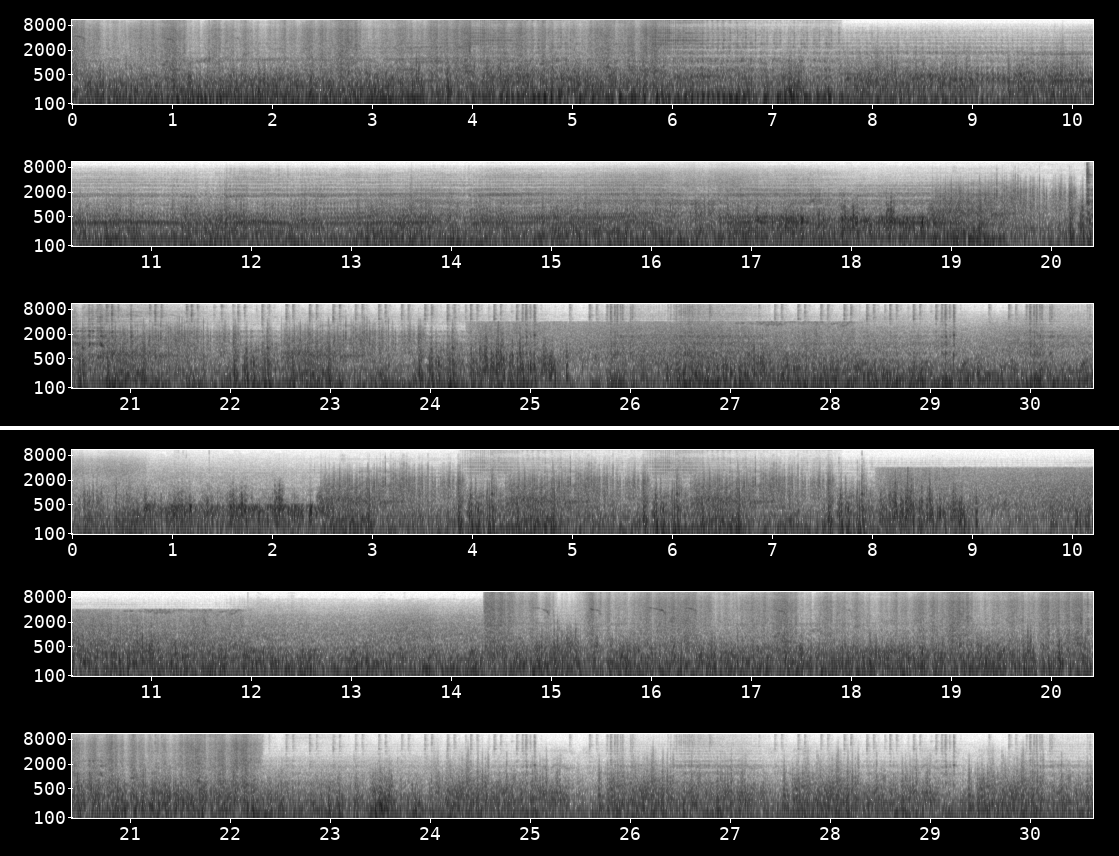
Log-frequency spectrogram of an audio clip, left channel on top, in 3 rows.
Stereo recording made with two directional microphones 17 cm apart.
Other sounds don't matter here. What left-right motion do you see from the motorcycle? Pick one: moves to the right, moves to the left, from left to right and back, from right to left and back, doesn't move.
doesn't move.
